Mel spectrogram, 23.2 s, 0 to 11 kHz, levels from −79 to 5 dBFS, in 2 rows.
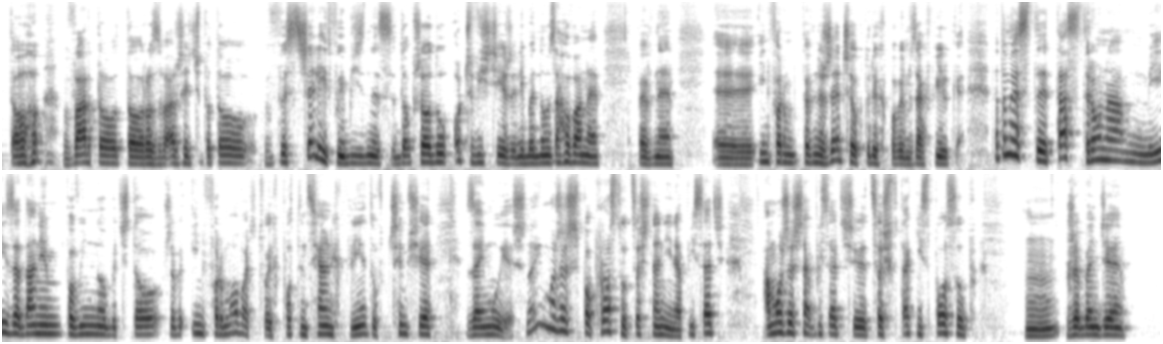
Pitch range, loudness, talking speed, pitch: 145-170 Hz, -19 LUFS, 150 wpm, 155 Hz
